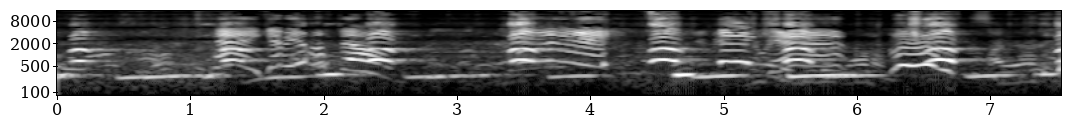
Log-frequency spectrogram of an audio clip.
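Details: At the Cincinnati Zoo, gibbons hoot and howl: steady low hoots alternate with clusters of fast, upward-sweeping whoops, repeated in bursts roughly every second or two, with faint chatter behind.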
